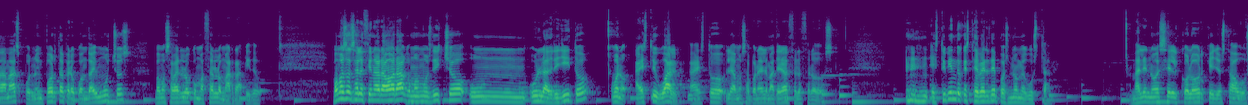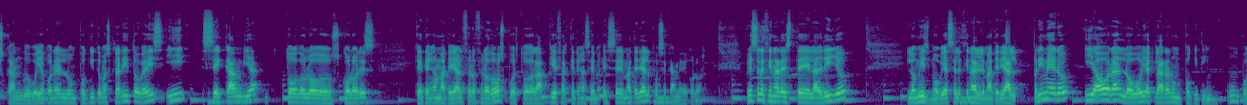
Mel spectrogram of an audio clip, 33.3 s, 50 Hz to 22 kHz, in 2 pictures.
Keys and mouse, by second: 8.7 right click, 10.3 click, 16.5 click, 26.6 right click, 28.8-30.5 drag, 31.7 click.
